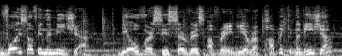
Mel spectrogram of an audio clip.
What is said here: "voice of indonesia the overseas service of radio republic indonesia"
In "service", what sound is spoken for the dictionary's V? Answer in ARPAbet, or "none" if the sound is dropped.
V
